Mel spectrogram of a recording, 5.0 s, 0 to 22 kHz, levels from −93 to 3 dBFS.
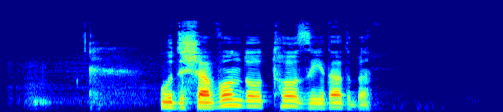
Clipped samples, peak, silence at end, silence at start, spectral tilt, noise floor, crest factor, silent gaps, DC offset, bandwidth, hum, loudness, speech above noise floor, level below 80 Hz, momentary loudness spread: under 0.1%; -4 dBFS; 1.35 s; 1.6 s; -5.5 dB/octave; -88 dBFS; 22 dB; none; under 0.1%; 10.5 kHz; none; -24 LUFS; 64 dB; -82 dBFS; 17 LU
